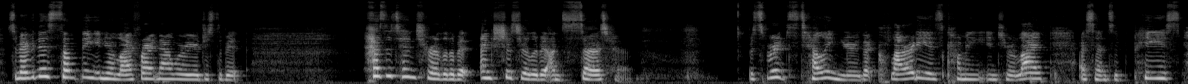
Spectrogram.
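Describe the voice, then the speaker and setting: High-voiced woman, numb from the dentist. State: mouth half numb from the dentist. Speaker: tarot card reader and host. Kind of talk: chatty intuitive card reading to viewers.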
